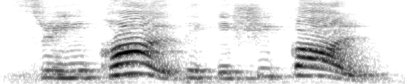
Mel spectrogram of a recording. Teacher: অল্প প্রাণী মানে মহাপ্রাণ থেকে অল্প প্রাণী পরিবর্তন হয়েছে। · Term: অল্প প্রাণী ভবন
